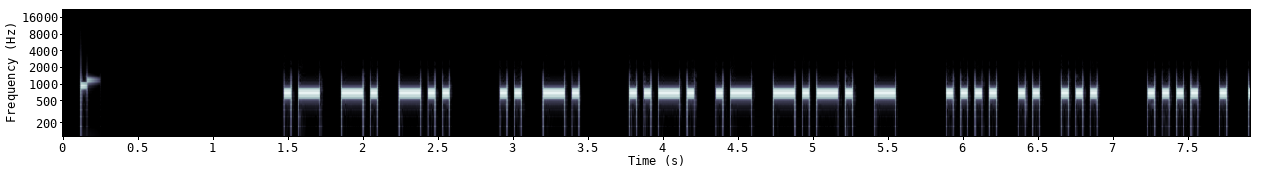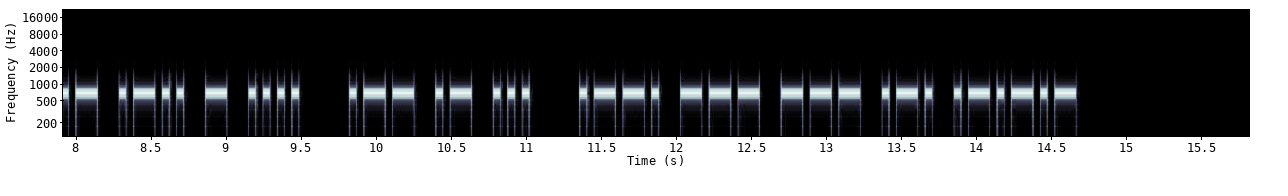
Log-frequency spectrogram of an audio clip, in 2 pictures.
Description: Morse code, heard as a keyed tone, about 25 wpm, 700 Hz. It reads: AND IN FACT HIS HEALTH WAS POOR.
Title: Sentences from Top 1000 Words 25wpm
